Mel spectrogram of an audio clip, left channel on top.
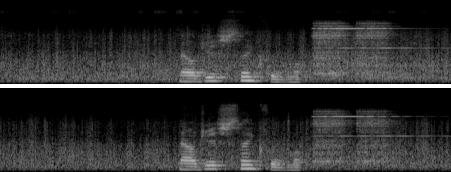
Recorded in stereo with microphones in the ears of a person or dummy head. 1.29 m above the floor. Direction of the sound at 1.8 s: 40° right (ahead or behind).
